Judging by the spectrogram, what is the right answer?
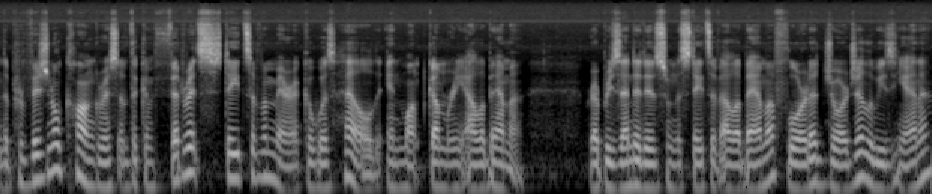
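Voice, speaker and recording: A man narrating a mock-historical comic tale in a deadpan, mock-grand manner. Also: medium pitch, dry recording.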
